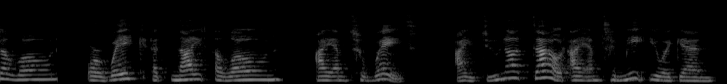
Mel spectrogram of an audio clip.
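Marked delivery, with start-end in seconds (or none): none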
